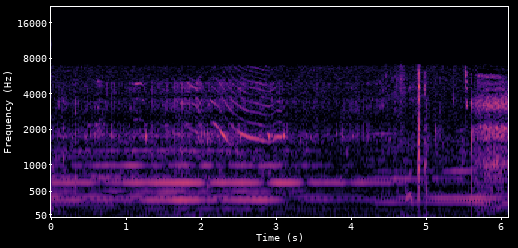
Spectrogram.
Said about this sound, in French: Alors, la petite musique que vous entendez derrière, c'est la musique des dauphins. Voilà, j'ai choisi cette petite musique des dauphins pour nous accompagner.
